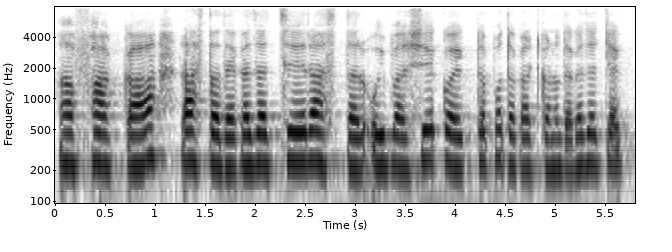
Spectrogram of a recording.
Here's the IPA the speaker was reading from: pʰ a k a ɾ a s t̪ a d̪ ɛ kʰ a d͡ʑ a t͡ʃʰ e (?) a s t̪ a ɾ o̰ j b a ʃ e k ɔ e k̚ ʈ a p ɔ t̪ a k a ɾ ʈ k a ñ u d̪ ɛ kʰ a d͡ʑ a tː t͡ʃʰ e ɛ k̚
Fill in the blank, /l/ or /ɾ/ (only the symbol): ɾ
